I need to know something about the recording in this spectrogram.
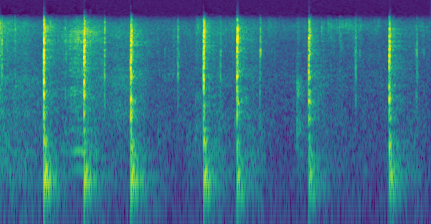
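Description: A digital pen tapping and clicking against the writing surface as handwriting strokes go down, with sharp irregular taps about two a second.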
